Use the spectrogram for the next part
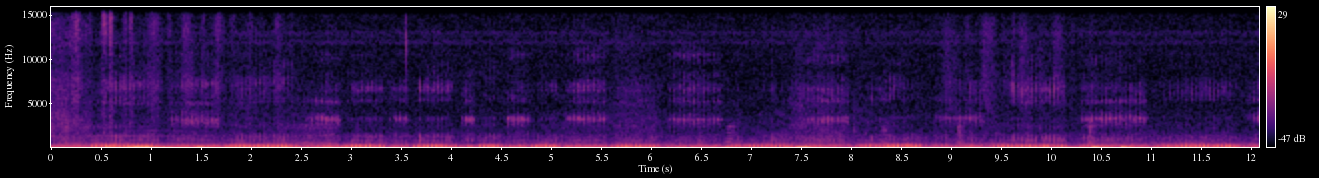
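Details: Indoors, a male kitten held in his owner's arms purrs hard, a deep buzzing rumble swelling and easing with each breath, roughly every second, with soft rustling and a few thumps from movement.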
